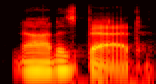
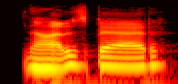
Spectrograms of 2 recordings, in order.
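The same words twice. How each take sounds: First: Said in the usual way. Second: Louder, stressed "as" in "Not as bad"; emphatic. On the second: Shown as a demonstration. Comic correcting himself, punches "as" in "Not as bad". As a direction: lean hard on "as" in "Not as bad". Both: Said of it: "Still annoying?".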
